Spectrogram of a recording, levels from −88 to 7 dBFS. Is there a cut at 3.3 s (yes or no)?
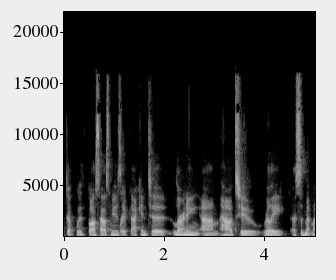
no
